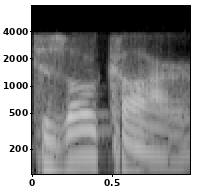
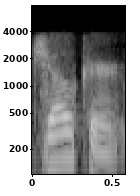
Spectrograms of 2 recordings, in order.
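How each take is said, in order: First: The name begins with a 'ts' sound. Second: The name begins with a 'j' sound. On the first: The speaker calls it wrong. "They're pronouncing it Tzokar or whatever" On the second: The speaker calls it right. "his name is pronounced Joker"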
